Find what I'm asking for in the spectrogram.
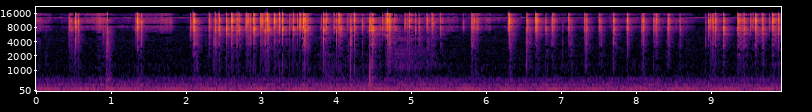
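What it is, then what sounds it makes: Glass plasma globe. Long green nails tap and scratch across the surface of a large, hollow glass plasma globe, with the fingers spread over the glass. Quick, bright, clicky taps and short scratches come in clusters over a steady low hum.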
